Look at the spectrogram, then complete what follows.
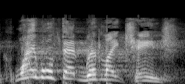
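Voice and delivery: loud, high, drawn-out fuming; mock road-rage yell; mad outburst. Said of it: "You get mad too quick".

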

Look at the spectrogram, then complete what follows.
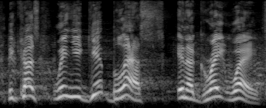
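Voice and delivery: usual speaking voice

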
